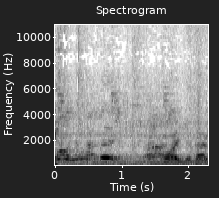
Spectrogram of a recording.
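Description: Background voices of people talking in short phrases, quieter than the narration.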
